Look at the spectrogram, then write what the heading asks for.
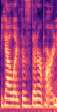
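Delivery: ordinary delivery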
